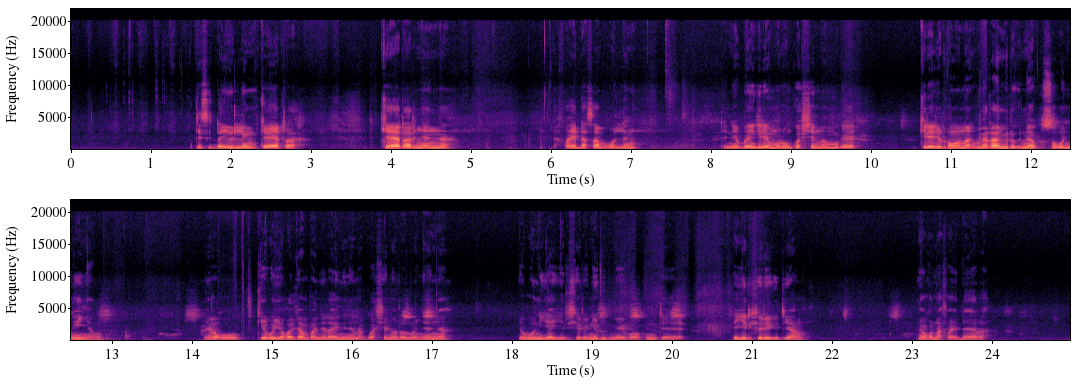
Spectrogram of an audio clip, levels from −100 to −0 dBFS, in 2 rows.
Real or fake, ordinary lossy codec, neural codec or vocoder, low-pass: real; none; none; none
